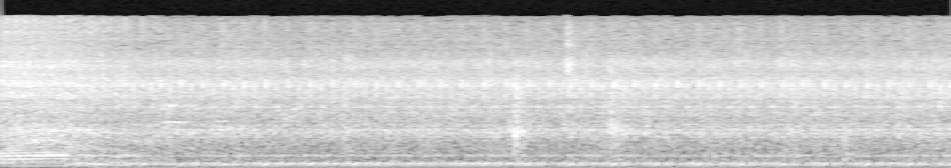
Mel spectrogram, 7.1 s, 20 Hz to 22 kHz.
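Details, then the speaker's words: Caterham Super Seven 1600 engine with #60 idle jet: even, steady idle, no stumble or popping; backfiring stopped but jet judged too rich for this car, afterfire worsened. "The #60 idling jet is definitely too thick for this car, but I can now run it without backfiring!"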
